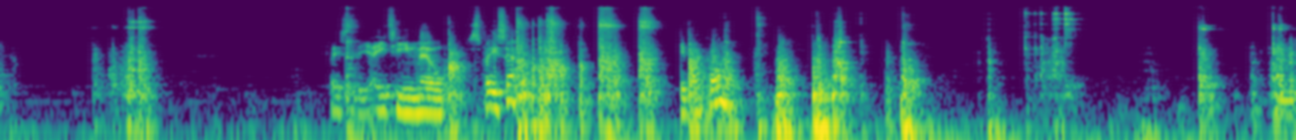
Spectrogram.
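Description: Metal parts clink and scrape against each other.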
